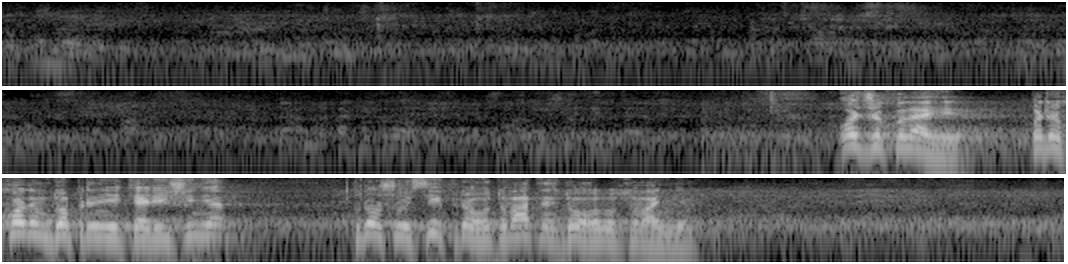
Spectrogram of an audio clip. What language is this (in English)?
Ukrainian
